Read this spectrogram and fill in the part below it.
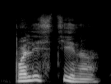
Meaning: Palestine
- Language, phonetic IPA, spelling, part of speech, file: Russian, [pəlʲɪˈsʲtʲinə], Палестина, proper noun, Ru-Палестина.ogg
